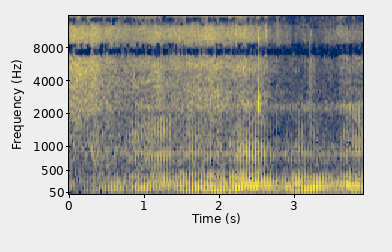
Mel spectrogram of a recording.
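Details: Domestic cat purring contentedly beside its owner, shown as a steady low rumbling purr with regular pulsing throughout, rising slightly in the middle and continuing to the end, with faint room background.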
